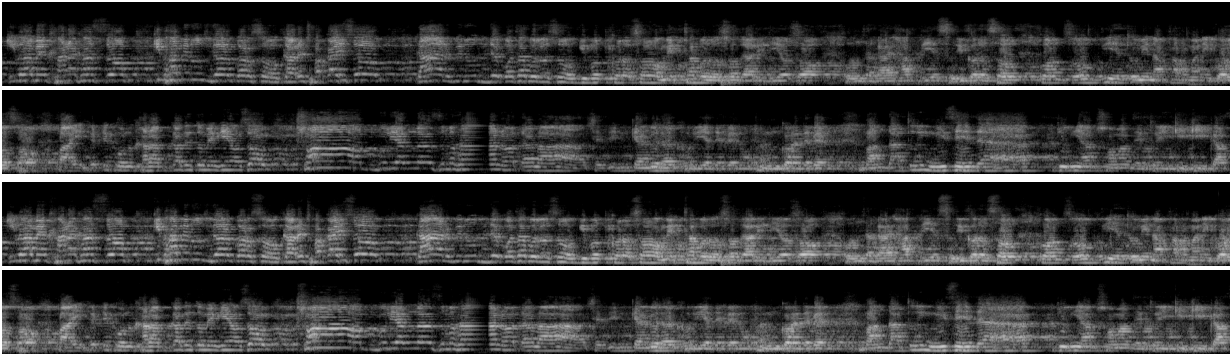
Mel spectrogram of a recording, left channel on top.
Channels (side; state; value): left; quieter; 3.8 dB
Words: কিভাবে খানা খাচ্ছো, কিভাবে রোজগার করছো, কারে ঠকাইছো, কার বিরুদ্ধে কথা বলেছো, গীবত করেছো, মিথ্যা বলেছো, গালি দিয়েছো, কোন জায়গায় হাত দিয়ে চুরি করেছো, কোন চোখ দিয়ে তুমি নাফরমানি করেছো, পায়ে হেঁটে কোন খারাপ কাজে তুমি গিয়েছো, সবগুলি আল্লাহ সুবহানাহু ওয়া তাআলা সেদিন ক্যামেরা ঘুরিয়ে দেবেন, ওপেন করে দেবেন। বান্দা তুই নিজে দেখ দুনিয়ার সমাজে তুই কি কি কাজ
